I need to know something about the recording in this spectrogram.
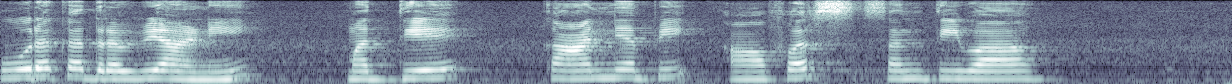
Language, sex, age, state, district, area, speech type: Sanskrit, female, 45-60, Karnataka, Dakshina Kannada, rural, read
